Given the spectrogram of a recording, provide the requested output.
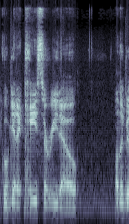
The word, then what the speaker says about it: Quesarito: But, like, there's a damn T in it, so pronounce the T. Quesarito. Even if you call it a quesarito, I'll forgive you. But when you just flat out, like, Quisaro, we had that one a lot.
